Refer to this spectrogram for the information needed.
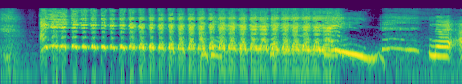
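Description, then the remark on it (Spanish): A Basque irrintzi: one piercing, high-pitched cry held for about four seconds with a rapid, rhythmic warble, sliding downward at the end, then a couple of short, cackling whoops. “No, un irrinchi es un grito que tienen los vascos o no vascos, no sé, por ahí, por ahí arriba.”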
